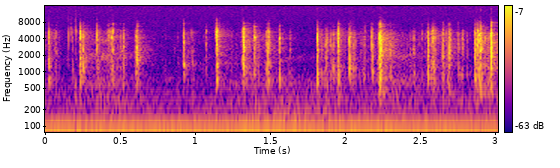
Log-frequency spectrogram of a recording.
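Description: Long painted nails and fingertips type rapidly on a cream-coloured plastic computer keyboard with hollow keycaps. The quick, uneven taps are short, dry and bright-edged clicks, over a steady low hum.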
